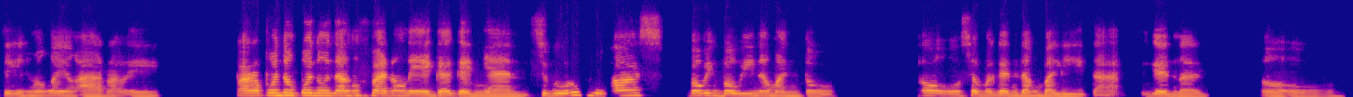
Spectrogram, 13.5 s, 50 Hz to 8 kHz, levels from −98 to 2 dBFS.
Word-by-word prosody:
tingin 180 Hz, -1 st, -5 dB
mo 180 Hz, +1 st, -4 dB
ngayong 180 Hz, -2 st, -2 dB
araw, 165 Hz, +3 st, -4 dB
eh, 165 Hz, +1 st, -8 dB, 0.8 s
parang 195 Hz, +1 st, +6 dB
punong-puno 215 Hz, -1 st, +4 dB
ng 195 Hz, 0 st, +4 dB
parang 195 Hz, 0 st, +4 dB
nega 185 Hz, 0 st, +3 dB
ganyan, 165 Hz, -2 st, -1 dB
siguro 195 Hz, +4 st, +2 dB
bukas 210 Hz, +2 st, 0 dB, 0.3 s
bawing-bawi 190 Hz, -2 st, +2 dB
naman 170 Hz, -2 st, -3 dB
'to. 150 Hz, -1 st, -7 dB, 0.9 s
Oo. 180 Hz, -3 st, 0 dB
Sa 185 Hz, +2 st, +1 dB
magandang 175 Hz, -1 st, -1 dB
balita, 160 Hz, -8 st, -5 dB, 0.2 s
ganon. 165 Hz, -3 st, -2 dB, 0.5 s
Oo. 155 Hz, -2 st, -8 dB
180 Hz, 100 wpm, -23 LUFS, 165-195 Hz, 0.9 s, parang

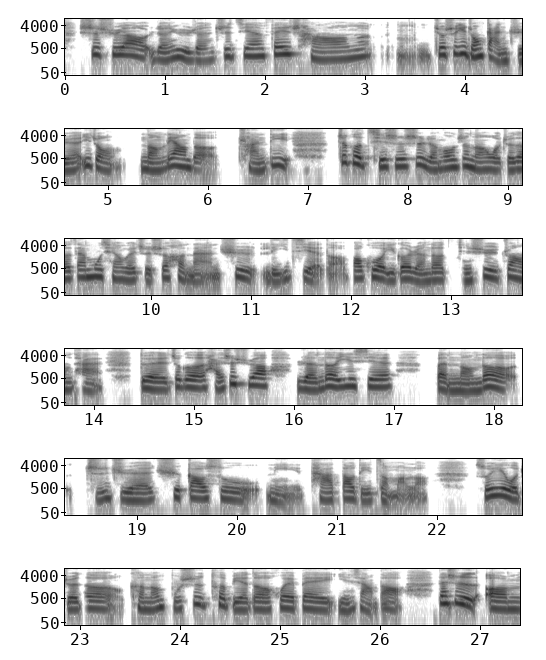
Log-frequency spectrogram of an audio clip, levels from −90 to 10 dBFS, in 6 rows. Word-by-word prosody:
是 280 Hz, -, -1 dB
需 275 Hz, +1 st, -2 dB
要 255 Hz, -5 st, +3 dB
人 180 Hz, +3 st, -3 dB
与 200 Hz, -5 st, +1 dB
人 165 Hz, 0 st, -5 dB
之 235 Hz, +5 st, -3 dB
间 245 Hz, +1 st, -1 dB
非 285 Hz, +3 st, +3 dB
常 185 Hz, -8 st, -3 dB, 0.4 s
嗯， 250 Hz, +1 st, -14 dB
就 275 Hz, -, +2 dB
是 295 Hz, +3 st, 0 dB
一 300 Hz, -, +6 dB
种 230 Hz, -4 st, +5 dB
感 210 Hz, -, 0 dB
觉， 160 Hz, +2 st, -3 dB
一 255 Hz, -, 0 dB
种 200 Hz, -3 st, -1 dB, 0.2 s
能 165 Hz, -3 st, 0 dB
量 240 Hz, -3 st, +5 dB
的 170 Hz, -2 st, -3 dB, 0.2 s
传 165 Hz, +1 st, -3 dB
递。 260 Hz, -4 st, -2 dB, 0.5 s
这 335 Hz, -, +1 dB
个 300 Hz, -4 st, +6 dB
其 225 Hz, -3 st, +1 dB
实 230 Hz, +1 st, +1 dB
是 255 Hz, +3 st, 0 dB
人 185 Hz, -3 st, -1 dB
工 210 Hz, +2 st, +2 dB
智 240 Hz, +1 st, 0 dB
能， 180 Hz, -4 st, +1 dB
我 170 Hz, -, 0 dB
觉 170 Hz, 0 st, -2 dB
得 185 Hz, 0 st, +1 dB
在 215 Hz, +3 st, -2 dB
目 230 Hz, +1 st, +3 dB
前 185 Hz, -4 st, -4 dB
为 165 Hz, -1 st, -1 dB
止 155 Hz, -3 st, -4 dB
是 205 Hz, -, -3 dB
很 -, -, -4 dB
难 -, -, -4 dB
去 215 Hz, -5 st, -2 dB
理 145 Hz, +5 st, -4 dB
解 185 Hz, -5 st, -1 dB
的。 -, -, -7 dB
包 200 Hz, -1 st, +2 dB
括 200 Hz, -2 st, +3 dB
一 160 Hz, 0 st, -2 dB
个 190 Hz, +2 st, +4 dB
人 150 Hz, -2 st, -2 dB
的 170 Hz, +1 st, -1 dB
情 155 Hz, -1 st, -5 dB
绪 205 Hz, +4 st, 0 dB
状 200 Hz, -4 st, -1 dB
态， 205 Hz, -, -4 dB, 0.4 s
对。 185 Hz, -3 st, +3 dB
这 225 Hz, +5 st, -1 dB
个 210 Hz, -2 st, +4 dB
还 180 Hz, -3 st, -2 dB
是 300 Hz, -, +3 dB
需 290 Hz, -2 st, -3 dB
要 250 Hz, -2 st, +7 dB, 0.3 s
人 185 Hz, -1 st, +2 dB
的 235 Hz, 0 st, +5 dB
一 240 Hz, +2 st, +1 dB
些 225 Hz, 0 st, +2 dB, 0.4 s
本 175 Hz, -4 st, +2 dB
能 160 Hz, +1 st, 0 dB
的 220 Hz, -4 st, +4 dB, 0.2 s
直 175 Hz, +4 st, -3 dB
觉， 165 Hz, -3 st, -1 dB
去 215 Hz, +3 st, -2 dB
告 200 Hz, -2 st, +3 dB
诉 195 Hz, -, -3 dB
你 -, -, -9 dB
他 170 Hz, -1 st, -1 dB
到 190 Hz, +3 st, +1 dB
底 155 Hz, -3 st, -6 dB
怎 155 Hz, -, -3 dB
么 -, -, -6 dB
了。 -, -, -9 dB, 0.5 s
所 220 Hz, -, 0 dB
以 250 Hz, -1 st, +5 dB
我 200 Hz, -, +6 dB
觉 175 Hz, 0 st, +1 dB
得， 195 Hz, -1 st, -1 dB
可 180 Hz, -, -4 dB
能 175 Hz, +5 st, 0 dB
不 190 Hz, -4 st, -9 dB
是 285 Hz, +7 st, -2 dB
特 255 Hz, -1 st, -1 dB
别 175 Hz, -6 st, -1 dB
地 180 Hz, -1 st, 0 dB
会 195 Hz, +1 st, +1 dB
被 185 Hz, -3 st, -1 dB
影 160 Hz, +2 st, -5 dB
响 -, -, -4 dB
到。 -, -, 0 dB, 0.3 s
但 310 Hz, -, +6 dB
是， 285 Hz, -8 st, +5 dB
呃， 185 Hz, -2 st, +6 dB
195 Hz, 230 characters per minute, -21 LUFS, 175-235 Hz, 0.5 s, 要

